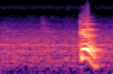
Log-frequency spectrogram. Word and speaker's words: queue: Now how do we spell it in French? N, E, Z. Good. Queue means tail.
